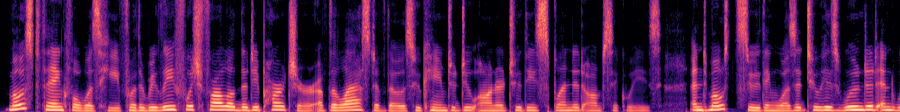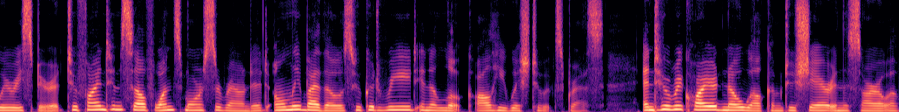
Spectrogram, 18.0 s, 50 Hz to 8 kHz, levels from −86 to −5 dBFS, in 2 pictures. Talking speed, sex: 235 wpm, female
